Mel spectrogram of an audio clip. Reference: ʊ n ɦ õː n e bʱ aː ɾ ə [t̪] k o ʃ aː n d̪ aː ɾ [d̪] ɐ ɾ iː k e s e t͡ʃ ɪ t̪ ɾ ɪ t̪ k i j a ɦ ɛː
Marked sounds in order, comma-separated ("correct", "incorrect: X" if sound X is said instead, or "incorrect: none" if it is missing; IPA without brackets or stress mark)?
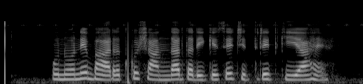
correct, incorrect: t̪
